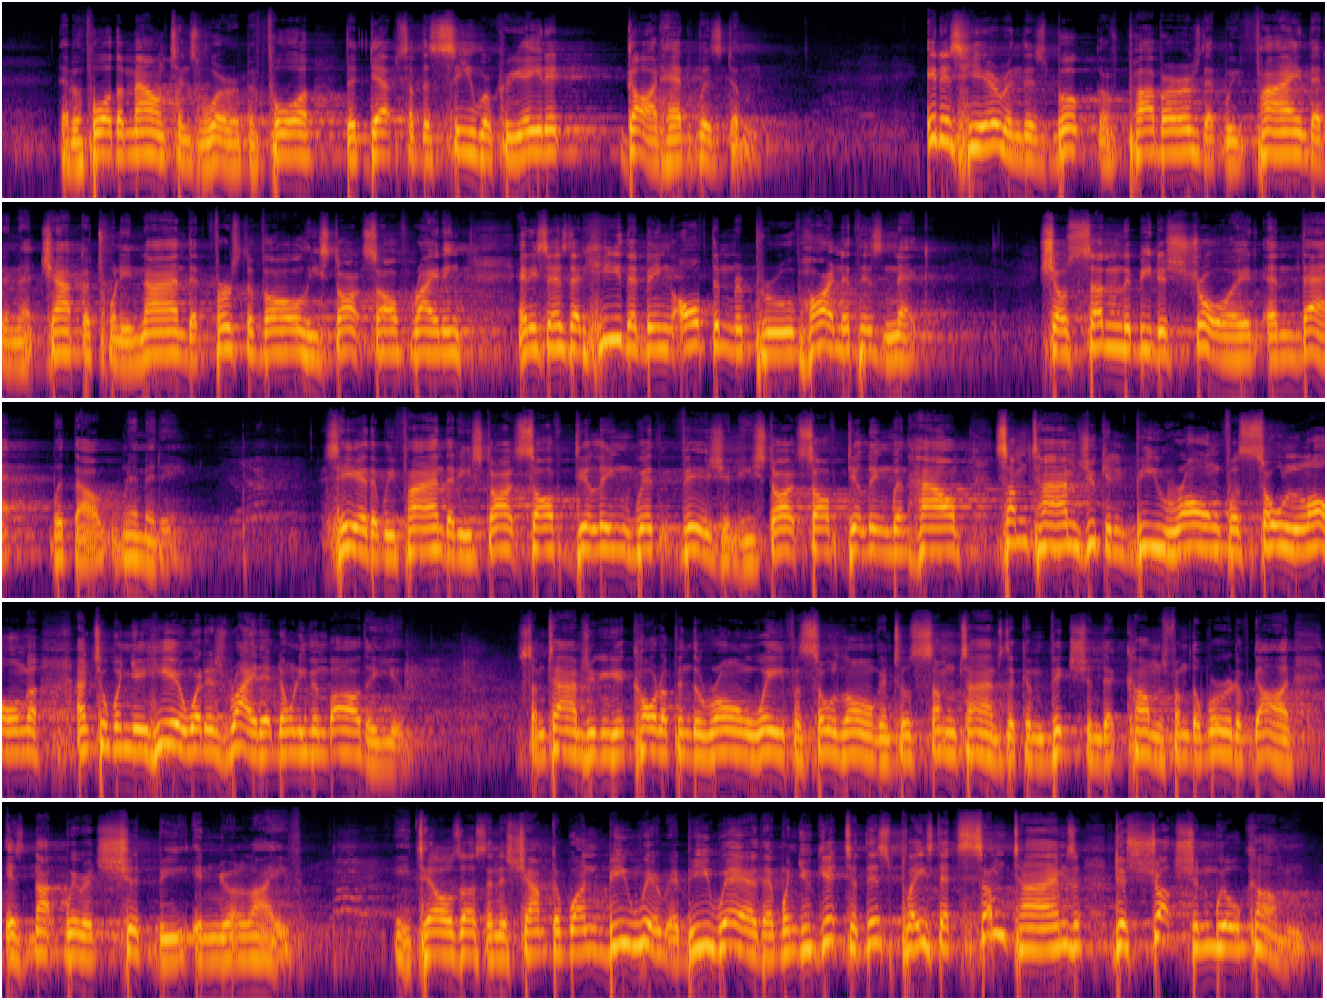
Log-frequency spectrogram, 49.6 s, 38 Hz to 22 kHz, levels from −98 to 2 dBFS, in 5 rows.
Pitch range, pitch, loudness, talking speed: 150-185 Hz, 170 Hz, -22 LUFS, 185 wpm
